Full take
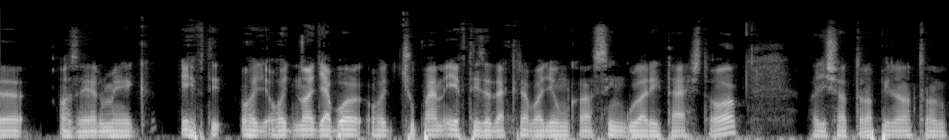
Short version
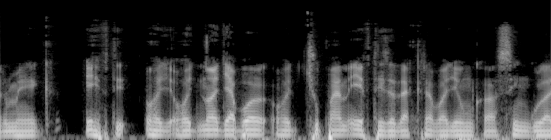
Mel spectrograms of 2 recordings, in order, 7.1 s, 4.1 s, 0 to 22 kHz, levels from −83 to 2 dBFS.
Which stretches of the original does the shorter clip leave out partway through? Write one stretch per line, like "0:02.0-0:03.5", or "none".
none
